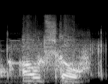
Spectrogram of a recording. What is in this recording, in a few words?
title oldschool, UK; english; voiceovers; mpvoice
